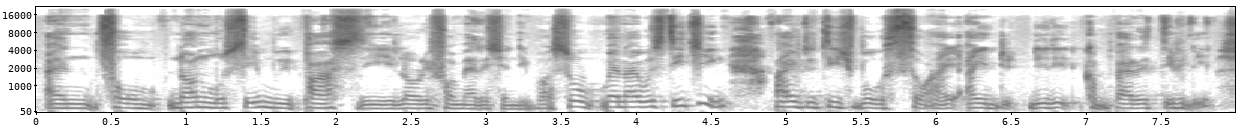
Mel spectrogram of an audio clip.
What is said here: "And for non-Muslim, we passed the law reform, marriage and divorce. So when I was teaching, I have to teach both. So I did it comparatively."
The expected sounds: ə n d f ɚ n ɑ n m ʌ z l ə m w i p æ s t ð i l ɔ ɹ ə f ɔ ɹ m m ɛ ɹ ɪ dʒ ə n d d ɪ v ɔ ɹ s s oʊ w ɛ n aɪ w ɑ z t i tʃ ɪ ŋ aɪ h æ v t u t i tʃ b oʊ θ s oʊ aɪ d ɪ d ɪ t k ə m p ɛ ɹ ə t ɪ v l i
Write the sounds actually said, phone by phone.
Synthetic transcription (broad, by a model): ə n f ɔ n ɑ n m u s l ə m w i p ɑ s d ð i l ɔ ɹ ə f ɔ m m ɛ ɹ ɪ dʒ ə n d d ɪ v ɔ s s oʊ w ɛ n aɪ w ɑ s t i tʃ ɪ ŋ aɪ h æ f t u t i tʃ b oʊ θ s oʊ aɪ d ɪ d ɪ t k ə m p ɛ ɹ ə t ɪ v l i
